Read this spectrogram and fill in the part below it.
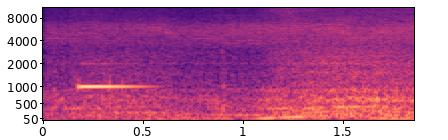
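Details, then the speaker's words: Nissan 300ZX Z32 with refreshed VG30 engine, started off a jump pack after exhaust leak at the left manifold was addressed: short beep, then revs and holds a smooth, much quieter, muted roar with no puffing or ticking; exhaust sealed, normal. "oh, ça a l'air beaucoup plus silencieux"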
